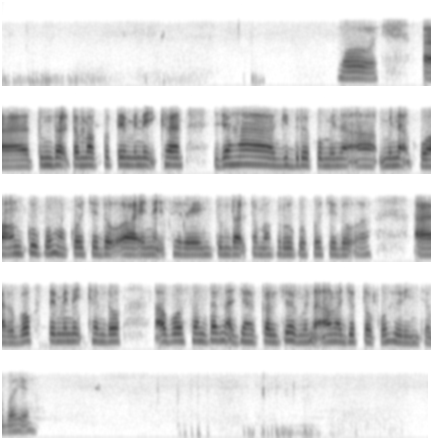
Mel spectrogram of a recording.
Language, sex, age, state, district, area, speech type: Santali, female, 30-45, Jharkhand, Seraikela Kharsawan, rural, conversation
